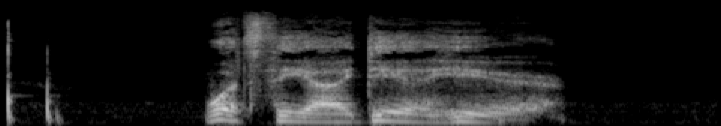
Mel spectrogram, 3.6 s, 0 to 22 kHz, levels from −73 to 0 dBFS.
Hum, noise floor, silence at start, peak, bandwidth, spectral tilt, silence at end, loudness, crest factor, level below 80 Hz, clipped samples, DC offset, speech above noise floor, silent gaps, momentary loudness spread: none; -68 dBFS; 0.05 s; -4 dBFS; 15.5 kHz; -3.5 dB/octave; 0.8 s; -24 LUFS; 22 dB; -62 dBFS; under 0.1%; under 0.1%; 44 dB; none; 16 LU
